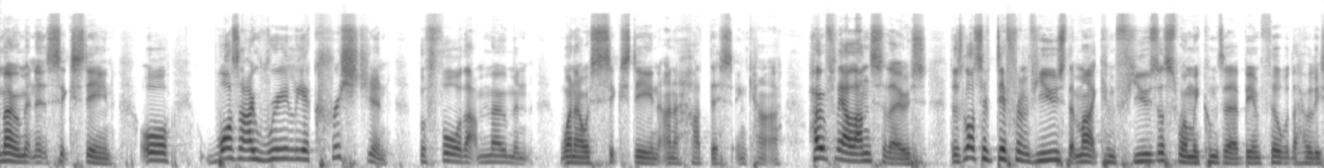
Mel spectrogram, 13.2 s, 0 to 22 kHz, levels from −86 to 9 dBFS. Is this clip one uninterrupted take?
yes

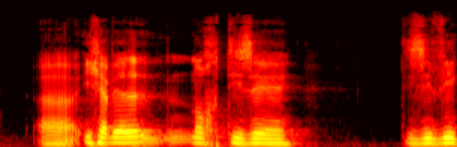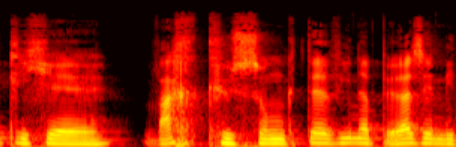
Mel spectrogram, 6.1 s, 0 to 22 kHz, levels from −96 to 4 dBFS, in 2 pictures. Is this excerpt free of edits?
yes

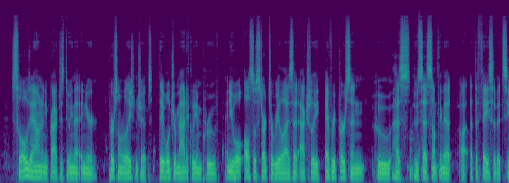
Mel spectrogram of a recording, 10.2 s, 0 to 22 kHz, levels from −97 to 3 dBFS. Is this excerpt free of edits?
no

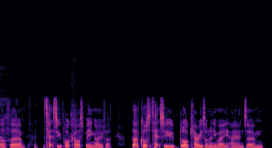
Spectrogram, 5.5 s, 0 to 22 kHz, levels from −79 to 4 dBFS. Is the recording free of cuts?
yes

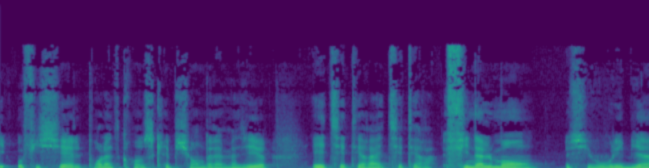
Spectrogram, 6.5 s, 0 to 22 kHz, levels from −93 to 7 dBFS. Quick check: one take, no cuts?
yes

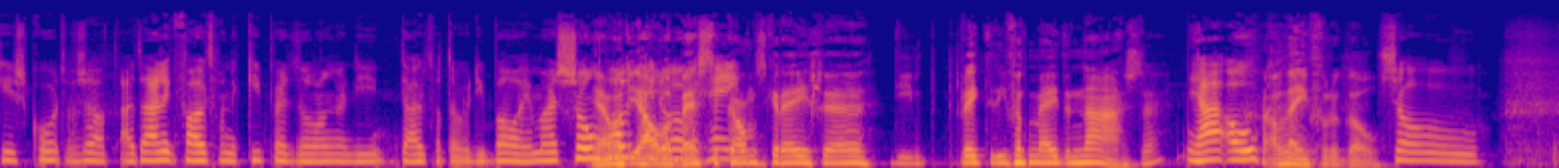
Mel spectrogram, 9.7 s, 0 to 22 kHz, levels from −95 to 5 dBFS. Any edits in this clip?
yes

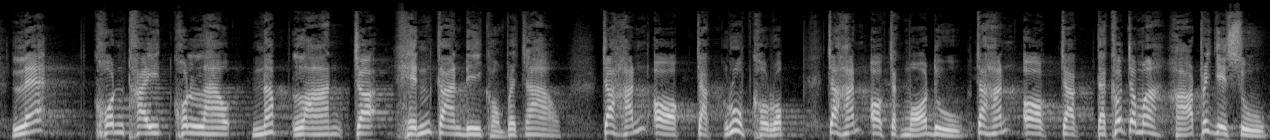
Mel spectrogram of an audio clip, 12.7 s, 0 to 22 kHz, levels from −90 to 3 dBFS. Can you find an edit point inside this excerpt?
yes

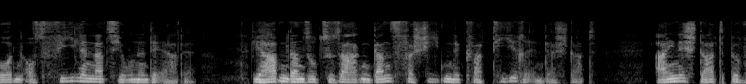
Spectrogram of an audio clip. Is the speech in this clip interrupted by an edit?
yes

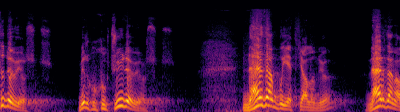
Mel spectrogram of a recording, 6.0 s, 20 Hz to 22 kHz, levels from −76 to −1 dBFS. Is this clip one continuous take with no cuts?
yes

